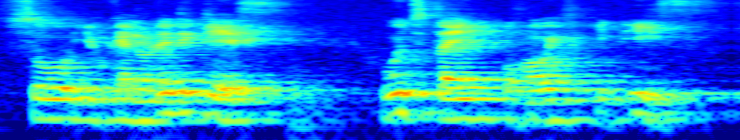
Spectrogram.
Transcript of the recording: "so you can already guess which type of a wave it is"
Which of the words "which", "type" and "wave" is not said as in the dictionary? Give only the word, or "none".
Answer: wave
